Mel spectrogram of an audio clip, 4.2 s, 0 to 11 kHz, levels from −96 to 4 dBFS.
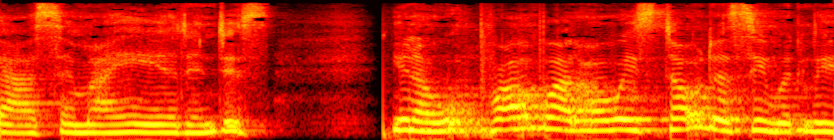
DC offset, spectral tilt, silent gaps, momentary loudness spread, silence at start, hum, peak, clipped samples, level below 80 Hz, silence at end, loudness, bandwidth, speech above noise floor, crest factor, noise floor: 0.2%; -5 dB/octave; none; 4 LU; 0 s; none; -8 dBFS; under 0.1%; -56 dBFS; 0 s; -20 LUFS; 10.5 kHz; 29 dB; 12 dB; -48 dBFS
